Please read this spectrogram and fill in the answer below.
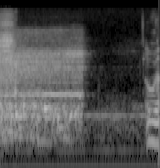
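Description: Underwater rushing-water sound from a music video's opening, played back through speakers: a steady rushing noise that cuts off suddenly about a second in. A woman says "oh" near the end.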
